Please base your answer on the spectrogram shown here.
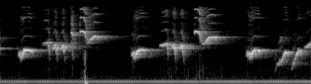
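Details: Caged white-rumped shama singing in the morning, after feeding, near the breeding cages of other birds. Short, bright warbled phrases repeat roughly twice a second, with a single sharp knock and a low background hum.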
